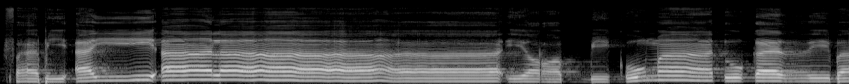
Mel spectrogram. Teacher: La ini mesti dipanjangkan selama 6 harokat atau 6 ketukan karena merupakan mad wajib muttasil.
